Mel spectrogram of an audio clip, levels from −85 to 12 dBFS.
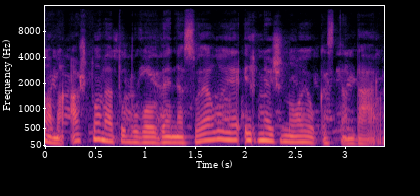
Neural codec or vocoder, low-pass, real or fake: codec, 44.1 kHz, 7.8 kbps, DAC; 14.4 kHz; fake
